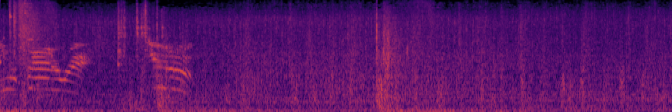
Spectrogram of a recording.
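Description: Explosions boom in the distance.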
